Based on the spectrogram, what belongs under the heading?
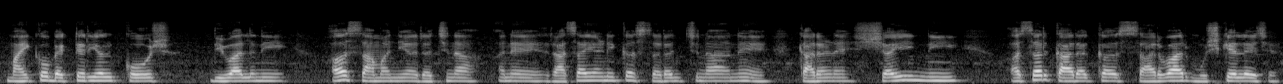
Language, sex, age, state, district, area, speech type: Gujarati, male, 18-30, Gujarat, Surat, urban, read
